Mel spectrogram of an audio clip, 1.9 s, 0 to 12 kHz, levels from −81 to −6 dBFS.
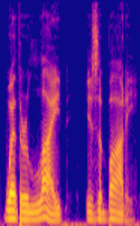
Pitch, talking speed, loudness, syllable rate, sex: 110 Hz, 160 wpm, -18 LUFS, 4.4 syllables/s, male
